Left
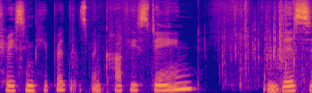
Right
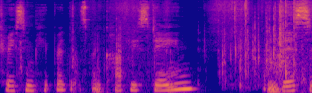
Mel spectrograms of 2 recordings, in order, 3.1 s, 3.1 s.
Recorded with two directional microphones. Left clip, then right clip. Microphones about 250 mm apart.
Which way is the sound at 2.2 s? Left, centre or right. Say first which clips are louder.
Even; centre.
